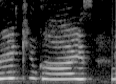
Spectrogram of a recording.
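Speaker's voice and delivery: very high, small, strange, weird voice. Retelling a scene seen on television: imitating a little weird voice. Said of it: "this little weird voice says".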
